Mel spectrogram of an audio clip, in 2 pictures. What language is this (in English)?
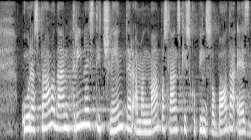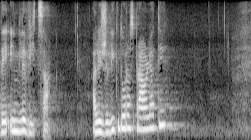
Slovenian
